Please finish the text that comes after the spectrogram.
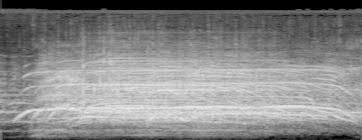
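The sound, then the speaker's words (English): A crowd cheers loudly for the high and low car, with many overlapping shouts, whoops and high-pitched yells forming a dense, steady roar that holds for several seconds before easing slightly at the end. “Ladies and gentlemen, make some noise for high and low car.”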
